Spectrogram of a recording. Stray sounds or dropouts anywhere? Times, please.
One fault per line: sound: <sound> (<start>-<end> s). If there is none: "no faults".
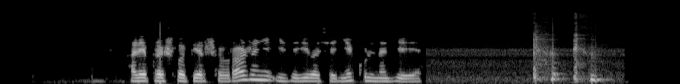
sound: cough (5.3-6.1 s)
